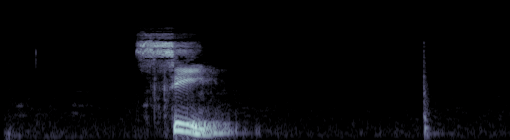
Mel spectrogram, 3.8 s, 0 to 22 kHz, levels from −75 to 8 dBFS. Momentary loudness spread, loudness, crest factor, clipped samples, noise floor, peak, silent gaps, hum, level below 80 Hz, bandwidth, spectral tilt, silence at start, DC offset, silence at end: 14 LU; -15 LUFS; 20 dB; under 0.1%; -68 dBFS; -2 dBFS; none; none; -60 dBFS; 10 kHz; -3.5 dB/octave; 1 s; under 0.1%; 0.6 s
